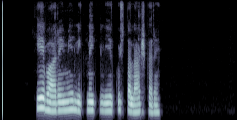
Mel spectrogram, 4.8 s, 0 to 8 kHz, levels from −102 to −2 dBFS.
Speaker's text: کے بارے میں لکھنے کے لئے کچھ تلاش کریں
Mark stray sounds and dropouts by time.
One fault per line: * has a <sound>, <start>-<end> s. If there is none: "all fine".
all fine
